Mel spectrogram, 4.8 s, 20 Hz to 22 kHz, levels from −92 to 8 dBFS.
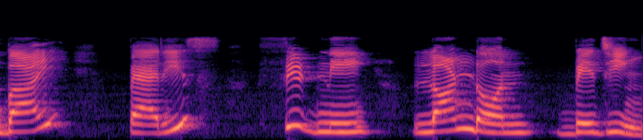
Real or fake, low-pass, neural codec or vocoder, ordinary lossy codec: real; 7.2 kHz; none; none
